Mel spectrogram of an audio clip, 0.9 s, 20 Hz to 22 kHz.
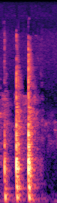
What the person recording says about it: it's 300 lb it's a little deeper heavier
